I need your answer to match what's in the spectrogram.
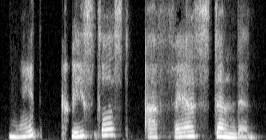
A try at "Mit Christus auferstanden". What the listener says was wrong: Bien, bien. Good, good. Muy bien.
